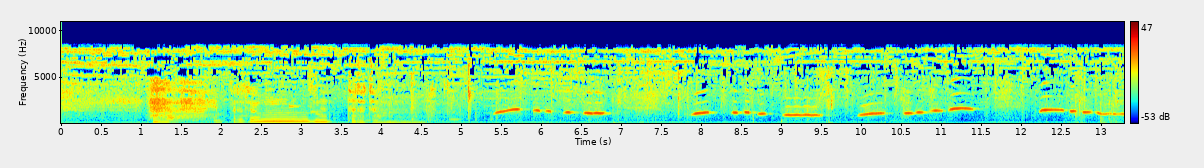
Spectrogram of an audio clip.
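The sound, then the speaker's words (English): Someone whistles a melodic tune, clear, with a series of rising and falling phrases after a few seconds of hissy, breathy noise and low hum at the start. “I have to pay APRA for that whistling, do I?”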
